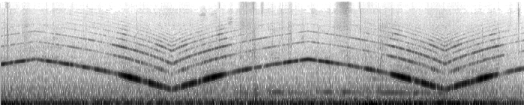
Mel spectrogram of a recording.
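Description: An emergency vehicle siren wails in long, slow rising and falling sweeps over a low engine rumble, loud and close.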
